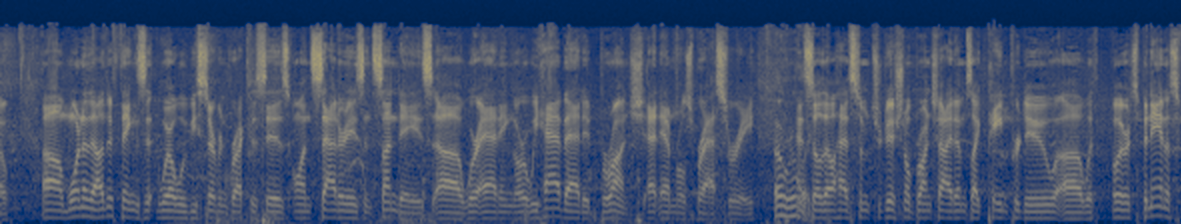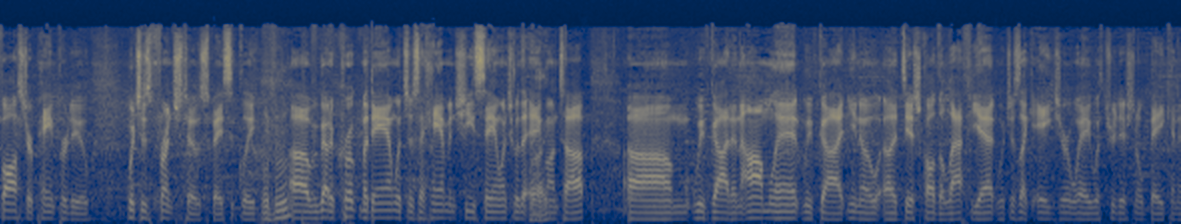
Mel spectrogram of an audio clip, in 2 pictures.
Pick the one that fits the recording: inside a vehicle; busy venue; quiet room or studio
busy venue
